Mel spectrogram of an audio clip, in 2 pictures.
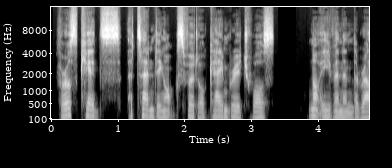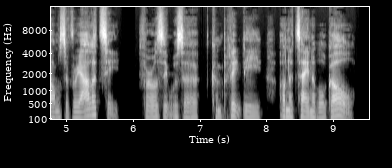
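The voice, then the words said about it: Northern English Yorkshire accent. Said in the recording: “I'm from the north myself, as you can probably hear in my accent, and growing up in Yorkshire in Sheffield.”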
